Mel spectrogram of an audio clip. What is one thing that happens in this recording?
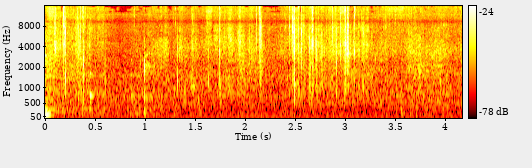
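Paper pages rustle as a man turns them.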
